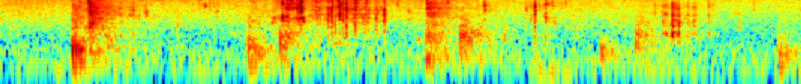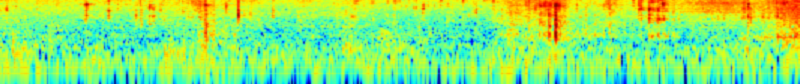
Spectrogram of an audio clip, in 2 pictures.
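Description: Strips of crisp bacon being bitten and chewed, giving irregular soft crunches.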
